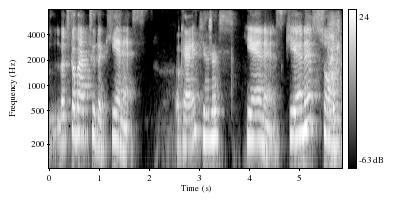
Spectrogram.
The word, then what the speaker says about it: quién: ¿Quién es el primo de Marcos? Okay, and it's quién. Okay. Quién. Q-U makes similar sound like in English. Q. Quién.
